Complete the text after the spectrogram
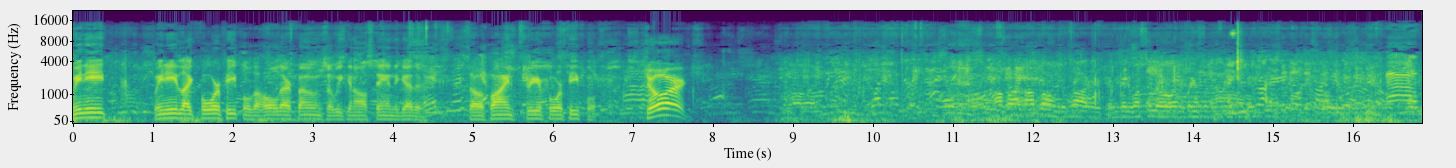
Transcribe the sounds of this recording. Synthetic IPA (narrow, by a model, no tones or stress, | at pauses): winid̚ | winidˡlaɪkfɔɹpʰipl̩ˠtəɦoʊlˠdaʊə˞fõʊ̃nsoʊwikɨ̃ñɔlˠstæ̃ntɨɡɛðə˞soʊfãɪ̃nθɹiə˞fɔɹpʰipl̩̥ˠd͡ʒ̥ɔɹ̥d͡ʒ̥ | aafõʊ̃nzɨ̃nɹɑɾə˞kɨ̃nɛwʌ̃nstɨnoʊʌəpʰleɪfʌ̃məeɪɪ̃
